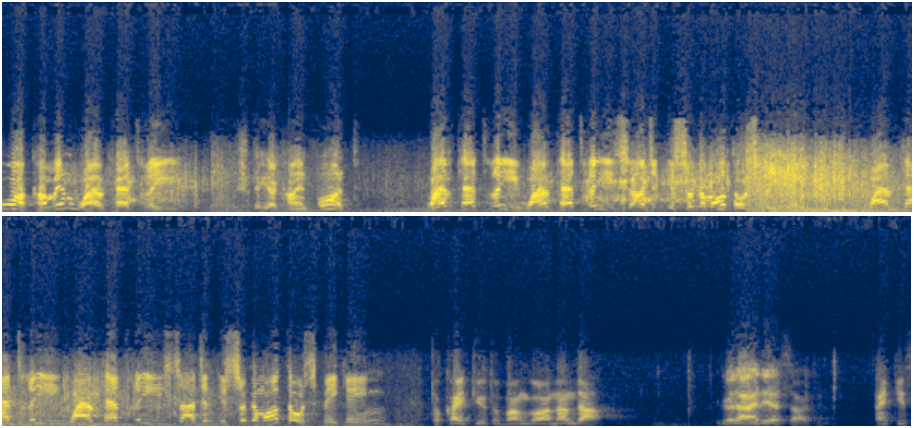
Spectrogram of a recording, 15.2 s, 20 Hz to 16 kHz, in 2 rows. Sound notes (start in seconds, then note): 2.3 speaking foreign language; 6.5 bomb exploding; 11.3 speaking foreign language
